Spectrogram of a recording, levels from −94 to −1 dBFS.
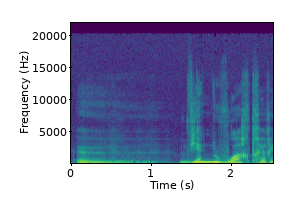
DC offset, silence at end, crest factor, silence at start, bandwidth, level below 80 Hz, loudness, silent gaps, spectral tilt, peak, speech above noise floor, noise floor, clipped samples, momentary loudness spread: under 0.1%; 0 s; 18 dB; 0.05 s; 15 kHz; -50 dBFS; -20 LUFS; none; -7 dB/octave; -4 dBFS; 21 dB; -41 dBFS; under 0.1%; 21 LU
